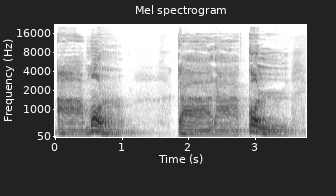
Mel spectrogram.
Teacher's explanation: Bueno, para eso hay que recordar lo que eran las palabras agudas, que son las que tienen eh el golpe de voz, la fuerza en la última sílaba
